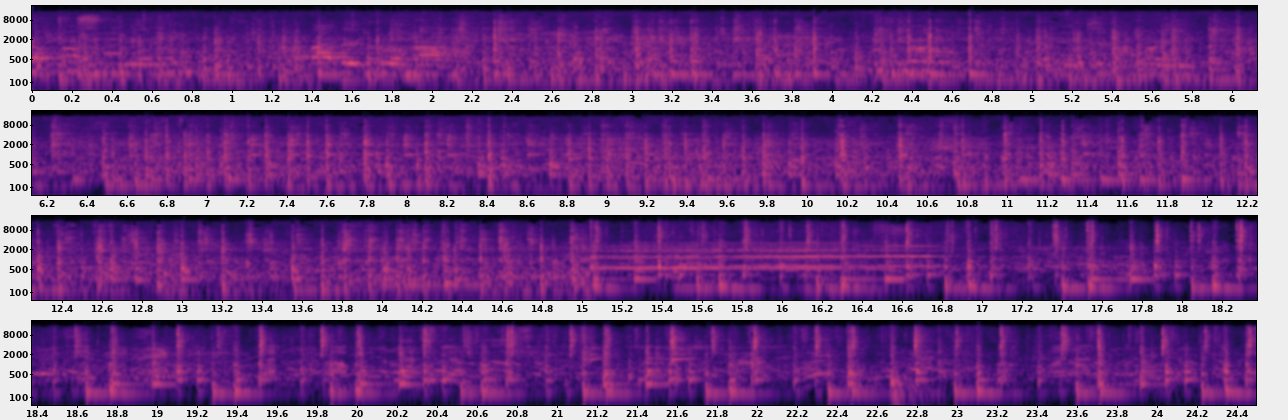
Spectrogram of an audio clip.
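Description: Drumming and percussion playing throughout with a dense rhythm. About fifteen seconds in it changes to a sparser, regular beat of about two strokes a second, with a brief held tone just after the change.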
